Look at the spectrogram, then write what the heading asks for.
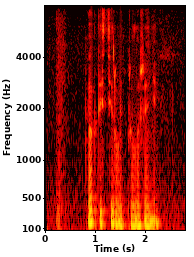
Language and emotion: Russian, neutral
